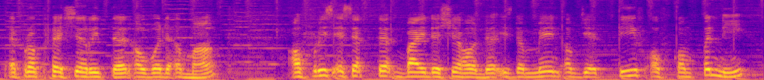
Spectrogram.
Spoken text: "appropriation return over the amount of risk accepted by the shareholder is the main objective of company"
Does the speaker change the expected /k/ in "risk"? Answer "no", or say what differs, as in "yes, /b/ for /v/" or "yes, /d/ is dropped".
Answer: yes, /k/ is dropped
